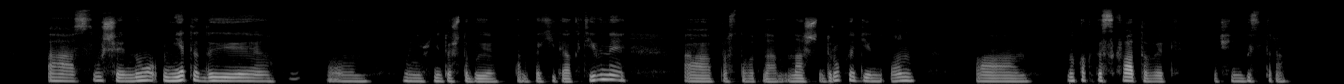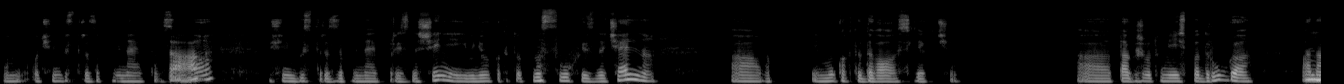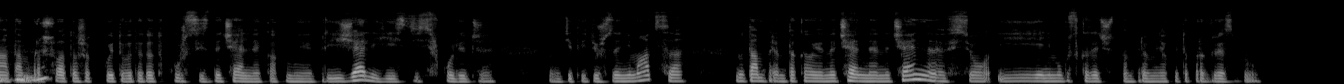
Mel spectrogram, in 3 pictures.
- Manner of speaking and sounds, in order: tapping; "такое" said as "такаое"
- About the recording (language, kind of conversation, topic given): Russian, advice, Почему я постоянно сравниваю свои достижения с достижениями друзей и из-за этого чувствую себя хуже?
